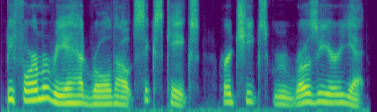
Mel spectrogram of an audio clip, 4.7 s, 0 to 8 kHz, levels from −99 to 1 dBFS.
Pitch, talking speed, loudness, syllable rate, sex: 170 Hz, 155 wpm, -16 LUFS, 4.3 syllables/s, female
